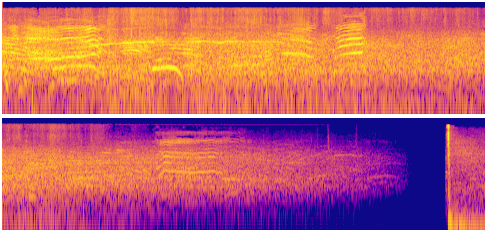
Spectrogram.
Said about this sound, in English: Horse racing fans, they get really crazy when they're cheering. Those people that are yelling, come on, come on! They're like screaming at the top of their lungs and yelling. Go, go, go!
